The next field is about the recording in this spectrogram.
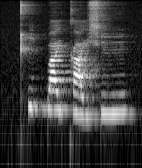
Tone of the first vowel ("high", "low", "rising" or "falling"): high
